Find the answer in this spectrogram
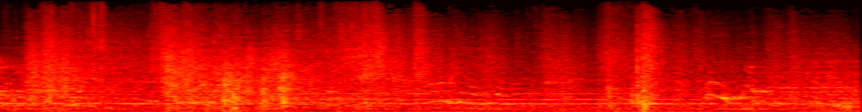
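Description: Wrapping paper being torn and crumpled off a large gift box: continuous paper rustling with sharper rips now and then, one especially sharp about six and a half seconds in.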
